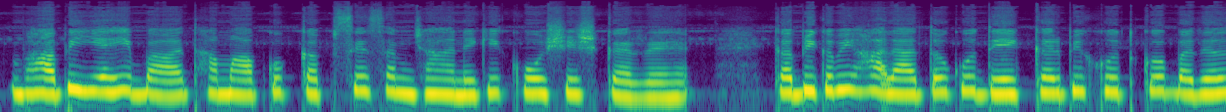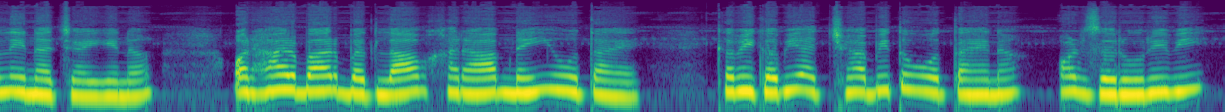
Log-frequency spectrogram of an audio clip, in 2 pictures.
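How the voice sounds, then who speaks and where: Whiny young sister-in-law, nagging and coaxing, voiced by a woman; high, dry close sound. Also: steady tone, normal speed, warm tone, no echo, natural voice. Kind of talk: cartoon story voice acting.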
